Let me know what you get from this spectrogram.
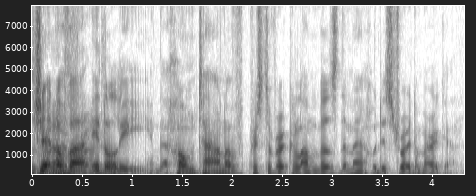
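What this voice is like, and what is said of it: Slight foreign accent. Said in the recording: “He's got a little bit of an accent. ... A little bit.”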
